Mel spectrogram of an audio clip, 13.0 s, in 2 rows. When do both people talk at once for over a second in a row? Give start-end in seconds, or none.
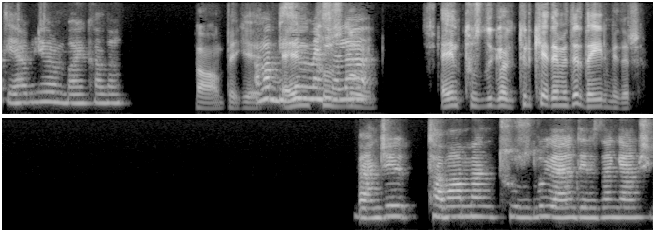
2.5-3.8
